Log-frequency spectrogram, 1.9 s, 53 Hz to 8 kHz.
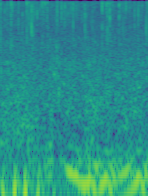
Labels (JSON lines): {"label": "biophony", "recorder": "SoundTrap 500"}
